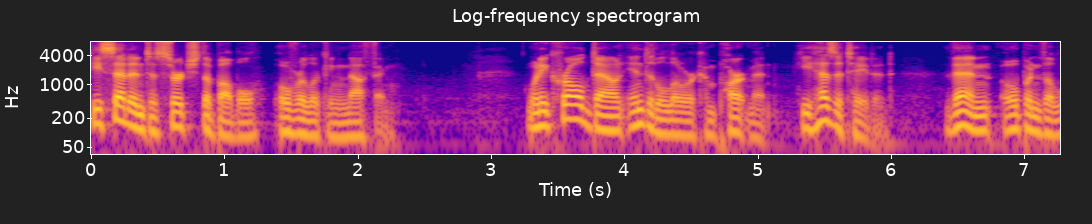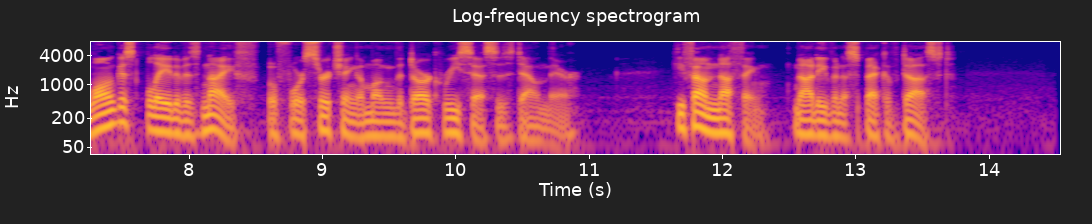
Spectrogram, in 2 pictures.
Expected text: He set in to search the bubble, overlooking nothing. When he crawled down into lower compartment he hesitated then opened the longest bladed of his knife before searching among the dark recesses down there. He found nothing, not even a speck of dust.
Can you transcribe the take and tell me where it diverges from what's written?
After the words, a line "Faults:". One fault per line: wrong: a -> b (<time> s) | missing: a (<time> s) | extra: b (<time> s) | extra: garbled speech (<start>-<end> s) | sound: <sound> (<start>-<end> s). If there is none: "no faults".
He set in to search the bubble, overlooking nothing. When he crawled down into the lower compartment he hesitated then opened the longest blade of his knife before searching among the dark recesses down there. He found nothing, not even a speck of dust.
Faults:
extra: the (4.2 s)
wrong: bladed -> blade (7.7 s)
